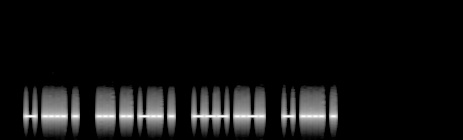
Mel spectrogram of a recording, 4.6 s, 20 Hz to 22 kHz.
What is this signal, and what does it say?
Morse code, heard as a keyed tone, about 40 wpm, 700 Hz. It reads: THE SIDE OF THE
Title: Sets of 4 Words 40wpm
